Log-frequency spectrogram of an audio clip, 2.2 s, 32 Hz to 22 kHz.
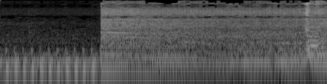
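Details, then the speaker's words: Warmed-up supercharged B8 Audi S4 with a little over 300,000 miles and stock exhaust. Lumpy idle snaps into a smooth, strong rev that holds and climbs again; sounds healthy. "Sounds pretty good. And the supercharger actually sounds amazing when I had the intake off."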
